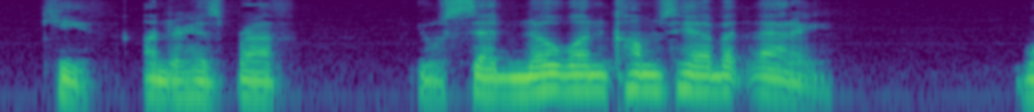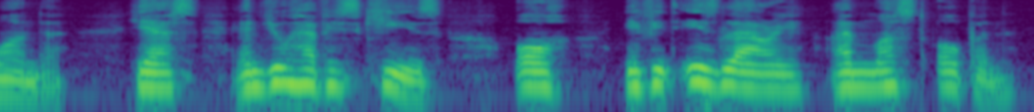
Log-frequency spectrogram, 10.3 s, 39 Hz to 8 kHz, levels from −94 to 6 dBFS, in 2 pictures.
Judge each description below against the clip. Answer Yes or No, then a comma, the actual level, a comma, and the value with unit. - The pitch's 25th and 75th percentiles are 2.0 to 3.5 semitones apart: No, average, 5.1 semitones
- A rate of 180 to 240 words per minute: No, average, 150 wpm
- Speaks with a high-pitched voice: No, low, 120 Hz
